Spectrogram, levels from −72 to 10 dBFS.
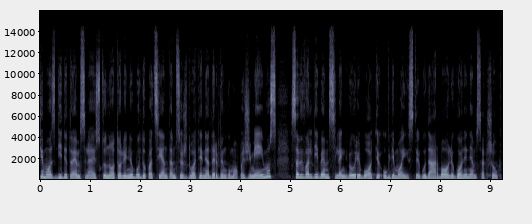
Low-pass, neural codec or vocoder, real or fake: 14.4 kHz; autoencoder, 48 kHz, 32 numbers a frame, DAC-VAE, trained on Japanese speech; fake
